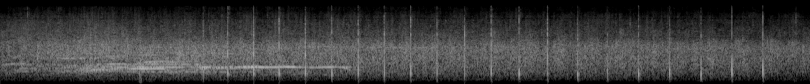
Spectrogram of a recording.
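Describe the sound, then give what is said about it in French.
An audience applauds steadily for several seconds, celebrating the adoption of a law on 12 July 2023, the dense clapping settling into a few sharper individual claps toward the end, with a brief whistle early on. “C'est incroyable, on peut l'applaudir.”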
